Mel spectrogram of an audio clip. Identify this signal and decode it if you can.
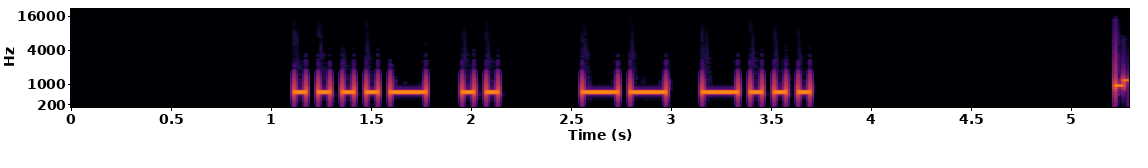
Morse code, heard as a keyed tone, about 20 wpm, 700 Hz. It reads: 4I MB
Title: Winter Field Day Exchanges Encore 20wpm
